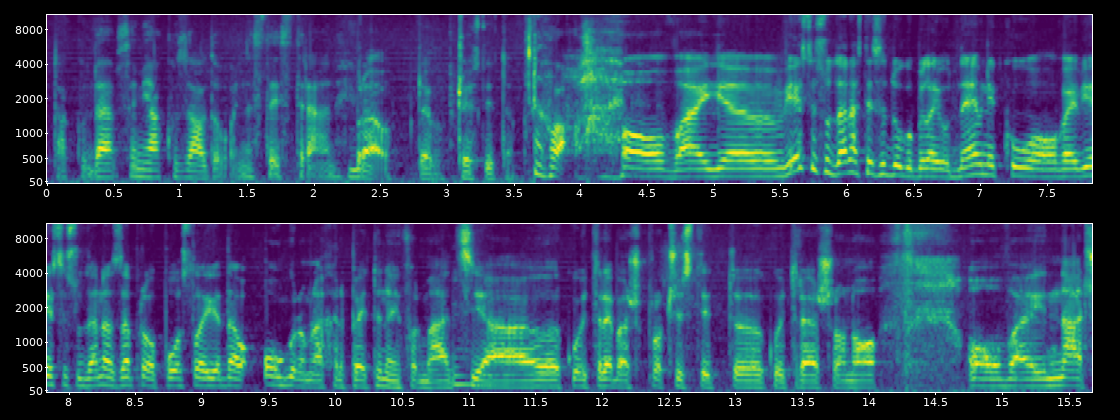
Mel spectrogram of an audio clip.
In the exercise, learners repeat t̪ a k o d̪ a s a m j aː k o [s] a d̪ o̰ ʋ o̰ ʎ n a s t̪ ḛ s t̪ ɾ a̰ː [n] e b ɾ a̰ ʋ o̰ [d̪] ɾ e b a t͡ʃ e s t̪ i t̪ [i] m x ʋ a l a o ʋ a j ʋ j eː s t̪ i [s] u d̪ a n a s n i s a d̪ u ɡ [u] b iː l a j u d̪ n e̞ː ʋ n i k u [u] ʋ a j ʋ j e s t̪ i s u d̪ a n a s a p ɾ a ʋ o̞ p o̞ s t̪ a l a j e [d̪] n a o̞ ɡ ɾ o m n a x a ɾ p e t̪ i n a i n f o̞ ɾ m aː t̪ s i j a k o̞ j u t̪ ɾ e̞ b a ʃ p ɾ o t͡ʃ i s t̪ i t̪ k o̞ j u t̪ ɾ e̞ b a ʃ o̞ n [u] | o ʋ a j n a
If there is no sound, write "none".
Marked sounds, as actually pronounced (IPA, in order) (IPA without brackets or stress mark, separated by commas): z, n, t̪, a, s, o, o, d̪, o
